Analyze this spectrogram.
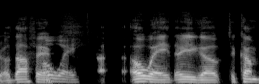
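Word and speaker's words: Oweh: I butchered Odafe Owe.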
